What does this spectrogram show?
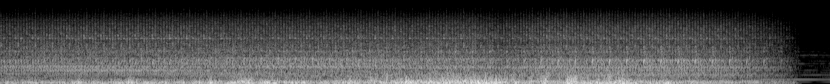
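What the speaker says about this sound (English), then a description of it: "I'm going to take a look at the engine now." A 2014 Ram 2500 Big Horn Mega Cab diesel idles close by with a steady clattering rumble that swells slightly midway, then cuts off abruptly at the end.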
